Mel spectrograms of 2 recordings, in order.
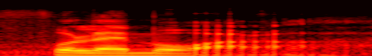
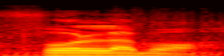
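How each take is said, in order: First: "Follemort" stretched to end in "mo-ah-ra"; exaggerated pronunciation. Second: "Follemort" ending on a short open "mor"; trying out pronunciation. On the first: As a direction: draw out the end of "Follemort" into extra vowels. Trying the place name another way. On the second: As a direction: say "Follemort" with the final T silent. Trying out the place name. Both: Shown as a demonstration.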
